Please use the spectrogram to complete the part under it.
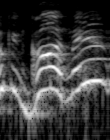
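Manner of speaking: high, loud, exaggerated admiring hype-man catcall.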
